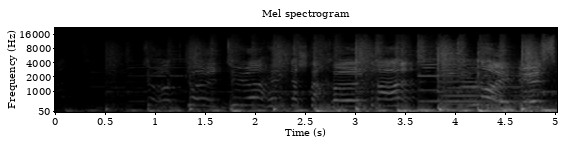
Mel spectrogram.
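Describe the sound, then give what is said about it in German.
A German new wave song plays loud, with a driving, steady electronic beat, pulsing bass and bright synth textures under wavering vocal lines that fill the whole stretch. “haben den Titel nochmal aufgenommen und auch der ist ein richtig großer Knaller aus dieser Zeit. Und wir hören den Titel ….”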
